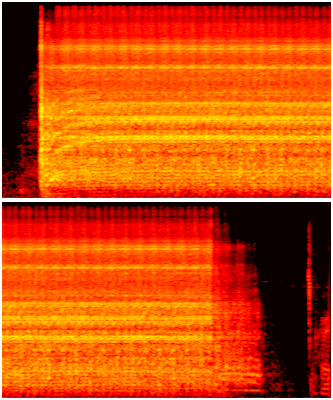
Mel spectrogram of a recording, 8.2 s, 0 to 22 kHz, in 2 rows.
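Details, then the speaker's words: 1970 Morris 1300 (ADO16) barn find, long sitting, starter refitted and hot-wired: starter engages cleanly and spins engine evenly for about six seconds; cranking healthy. "just because I want to see easily from here if it turns the engine or not it does that is great"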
